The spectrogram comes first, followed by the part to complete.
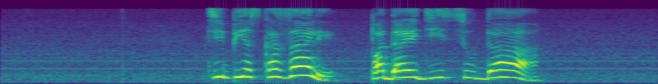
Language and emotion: Russian, angry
